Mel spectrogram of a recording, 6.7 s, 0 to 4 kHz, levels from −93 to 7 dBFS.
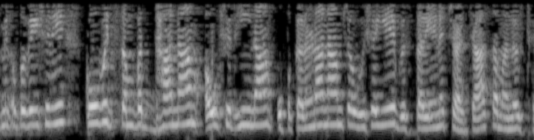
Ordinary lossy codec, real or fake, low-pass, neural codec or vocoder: none; real; 3.6 kHz; none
